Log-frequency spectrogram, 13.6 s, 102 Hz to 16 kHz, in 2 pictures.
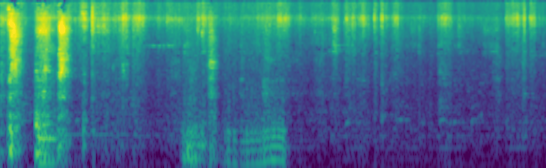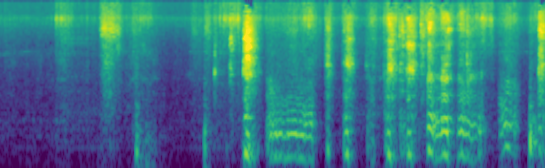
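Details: Playful dog Sally with companion Chance, recorded 11/3/13 indoors; bursts of huffing, panting growls and whimpers at the start and again near the end, separated by a quieter stretch of light rustling.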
